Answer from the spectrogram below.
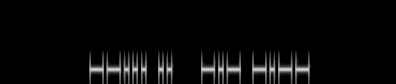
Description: Morse code, heard as a keyed tone, about 28 wpm, 700 Hz. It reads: 7I KY
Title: Winter Field Day Exchanges Encore 28wpm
